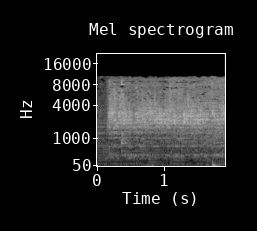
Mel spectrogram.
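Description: A toilet flushing just after a countdown to the new year 1980, a loud, steady rush of water that holds through the whole clip, with a brief low thump near the end.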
